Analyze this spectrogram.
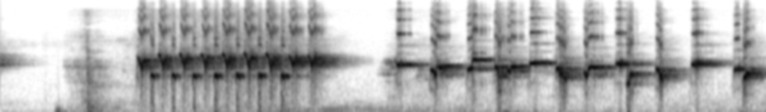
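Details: Sooty-headed bulbul in a fast, continuous 'full ropel' tutor song: a rapid run of bright chirping notes, a short pause, then a series of clear two-part whistles that drop in pitch, repeated about every third of a second.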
